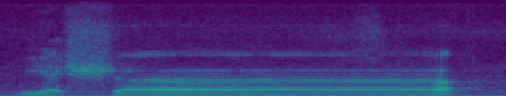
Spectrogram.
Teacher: makhrajnya antara lidah dan langit-langit tengah. Langit-langit tengah dan lidah tengah.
